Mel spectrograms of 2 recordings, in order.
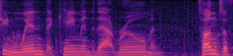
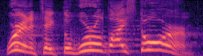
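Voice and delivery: louder and much higher, brimming with confidence; overconfident excitement; 8 semitones higher, 10 dB louder than usual. Retold or imitated. Early church members boasting about easy success, excited and loud. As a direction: crow about the easy win ahead. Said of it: "I imagine those hundred twenty said".

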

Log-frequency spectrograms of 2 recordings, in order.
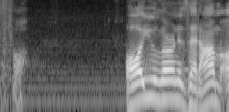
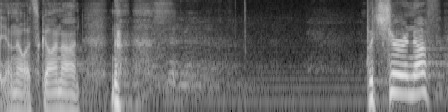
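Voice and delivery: normal talking voice

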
